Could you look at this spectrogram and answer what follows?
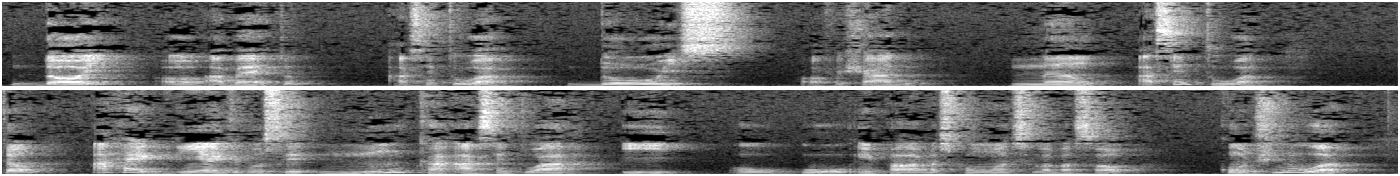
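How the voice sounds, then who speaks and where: A man's voice: medium pitch, animated, measured pace. A man teaching grammar in a video lesson, talking in a chatty, upbeat way and often checking in with the viewer. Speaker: Portuguese teacher. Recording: echoey room.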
